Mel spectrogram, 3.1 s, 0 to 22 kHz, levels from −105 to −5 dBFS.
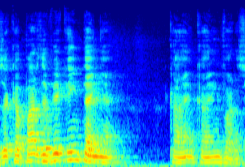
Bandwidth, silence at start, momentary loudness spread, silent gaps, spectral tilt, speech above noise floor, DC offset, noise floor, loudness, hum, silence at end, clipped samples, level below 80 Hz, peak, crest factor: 14 kHz; 0 s; 10 LU; none; -7 dB/octave; 23 dB; under 0.1%; -58 dBFS; -36 LUFS; none; 0 s; under 0.1%; -64 dBFS; -18 dBFS; 18 dB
